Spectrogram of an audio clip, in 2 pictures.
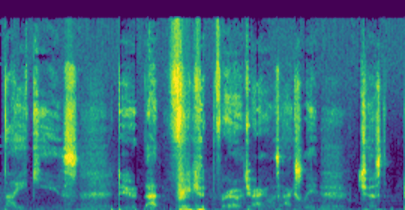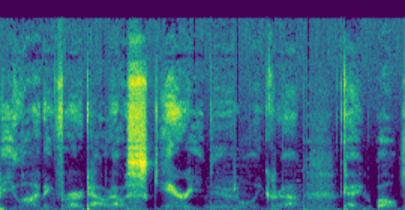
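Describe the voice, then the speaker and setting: A person giving casual, slangy gaming commentary in a soft, breathy ASMR whisper, close to the microphone. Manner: casual slangy gamer talk, reacting to play. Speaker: gaming video host.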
